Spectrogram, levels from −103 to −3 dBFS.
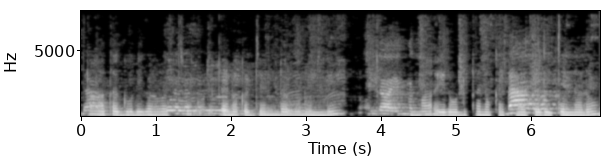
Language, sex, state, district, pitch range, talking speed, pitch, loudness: Telugu, male, Telangana, Karimnagar, 185-230 Hz, 120 wpm, 200 Hz, -21 LUFS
